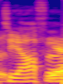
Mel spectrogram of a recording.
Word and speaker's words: Tiafoe: I I think the bigger story is what, what, TFO is that how you pronounce his yeah. – name? – Yeah, T- Tiafoe, yeah.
